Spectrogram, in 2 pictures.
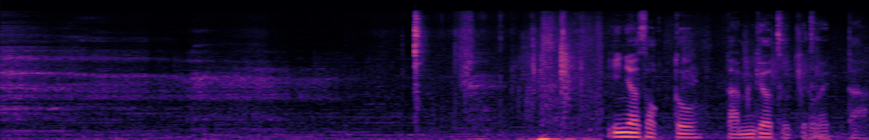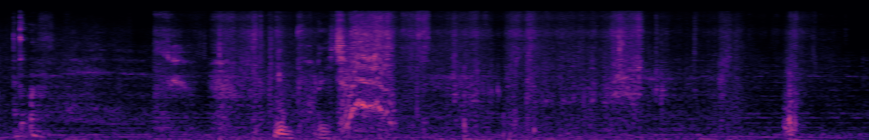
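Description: Clothes rustle as they are handled.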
